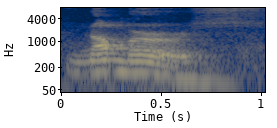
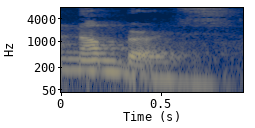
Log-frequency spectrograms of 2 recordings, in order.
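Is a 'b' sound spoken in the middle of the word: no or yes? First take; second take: no; yes. First: No 'b' sound is heard after the 'm'. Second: A 'b' sound is heard after the 'm'. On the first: Things that make you numb. "With a B. ... A silent B" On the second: Counting figures. "Not numbers"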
